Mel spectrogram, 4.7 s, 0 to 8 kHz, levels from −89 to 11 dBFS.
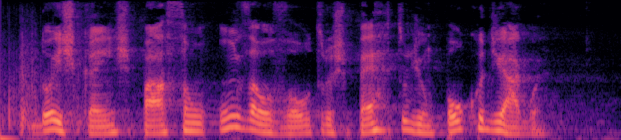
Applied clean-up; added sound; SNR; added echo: none; Fireworks; 19 dB; reverberation time 0.6 s.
